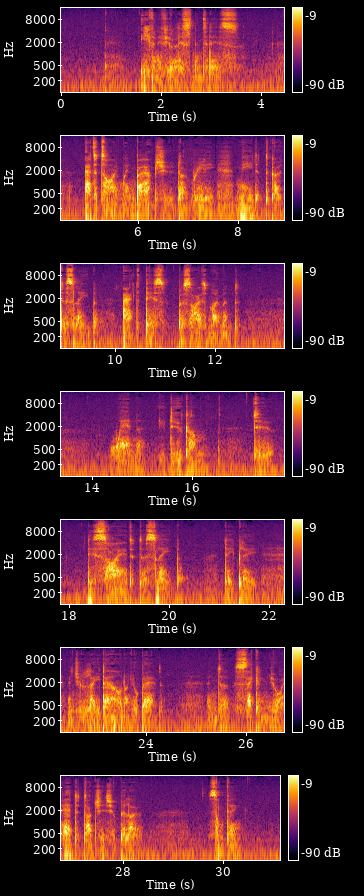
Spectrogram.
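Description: A person whispering in soft phrases broken by short pauses, with strong hissing on the s sounds.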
